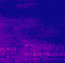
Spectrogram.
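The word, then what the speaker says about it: Europe: लेकिन जब आपने इसका उच्चारण किया कि इस स्पेलिंग को बोलते क्या है, तो आपने इसको लिखा यूरोप, आपने बोला यूरोप, यू यू यू क्या ये क्या है, ये एक व्यंजन है, तो आपने भर दिया यहाँ पे ए।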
